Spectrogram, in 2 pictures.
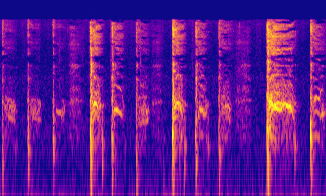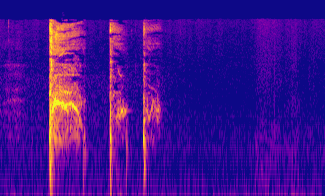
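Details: An adult with allergies gives a run of short, dry coughs and throat clears over about ten seconds; allergic cough.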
